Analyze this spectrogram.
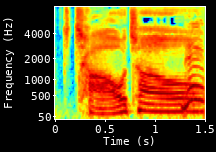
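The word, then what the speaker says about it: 曹操: 발음하면 였죠 산구네 그리고 우리가 조조 배웠잖아요 조 발음은 차오차오네 맞아요 오오 유비는 유비유비 관우 자 리우베 그렇죠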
